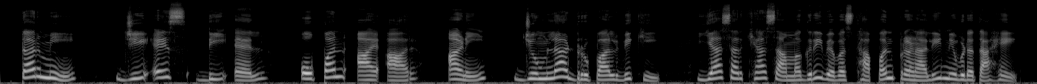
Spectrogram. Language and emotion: Marathi, neutral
